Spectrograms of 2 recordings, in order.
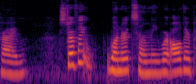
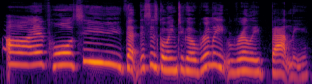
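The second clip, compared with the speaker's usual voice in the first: high, loud yell over the wind; 5 semitones higher, 6 dB louder than usual. Acted. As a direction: shout a gloomy prophecy into the gale. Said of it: "Fatespeaker yelled over the wind".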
